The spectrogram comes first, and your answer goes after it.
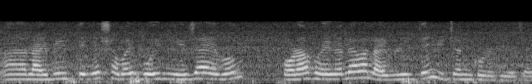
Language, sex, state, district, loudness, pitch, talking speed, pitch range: Bengali, female, West Bengal, Malda, -15 LUFS, 240 Hz, 200 wpm, 230-265 Hz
